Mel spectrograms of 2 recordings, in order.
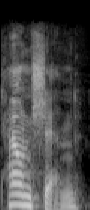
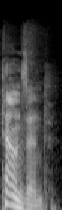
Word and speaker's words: Townshend: Townshend. Townshend. Like Pete Townshend.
